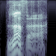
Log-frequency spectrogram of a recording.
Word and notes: lover: British English

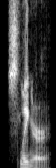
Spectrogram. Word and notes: slinger: American English

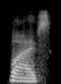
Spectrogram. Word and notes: wives: Indian

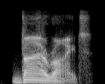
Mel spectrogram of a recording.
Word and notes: diorite: British English

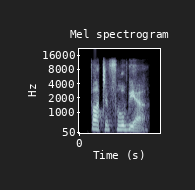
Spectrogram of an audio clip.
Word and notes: Photophobia: Indian

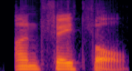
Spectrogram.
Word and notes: unfaithful: American English

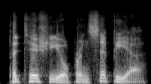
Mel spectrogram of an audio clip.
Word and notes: petitio principia: American English

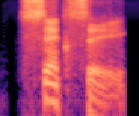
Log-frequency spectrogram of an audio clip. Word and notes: sexy: British English

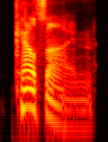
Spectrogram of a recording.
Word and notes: calcine: British English

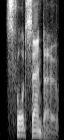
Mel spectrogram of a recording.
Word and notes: sforzando: British English

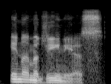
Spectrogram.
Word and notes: inhomogeneous: British English

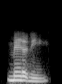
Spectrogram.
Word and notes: meany: Indian

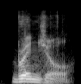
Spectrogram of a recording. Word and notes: brinjal: British English

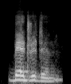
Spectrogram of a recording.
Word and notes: bedridden: Indian

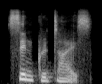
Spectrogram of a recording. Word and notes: syncretize: Indian

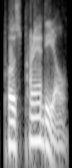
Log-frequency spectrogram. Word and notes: postprandial: American English

